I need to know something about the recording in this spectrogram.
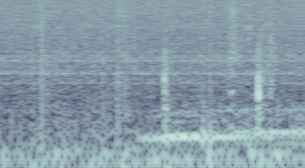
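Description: Steady low hum with background hiss, a second low steady tone coming in about halfway, and a couple of faint clicks.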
